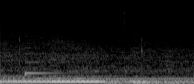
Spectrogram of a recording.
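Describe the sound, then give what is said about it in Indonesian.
Motorcycle engines drone steadily outside, a loud low rumble with a whining tone; one engine fades after about a second while another keeps idling and revving in the background. “aduh sorry rese banget motor-motor begini Tuhan”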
